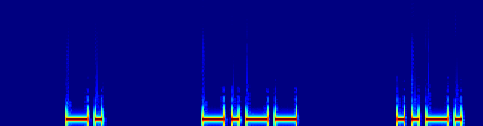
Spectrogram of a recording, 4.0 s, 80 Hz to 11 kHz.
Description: Morse code, heard as a keyed tone, about 20 wpm, spaced as for 8 wpm, 690 Hz. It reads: NYF
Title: 145 Lesson 24e - Letter y - Three Characters 20wpm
